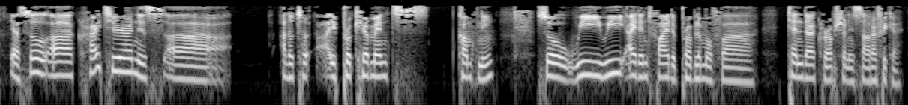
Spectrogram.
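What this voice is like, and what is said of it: Noticeable foreign accent. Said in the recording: “you can hear he's got an accent”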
